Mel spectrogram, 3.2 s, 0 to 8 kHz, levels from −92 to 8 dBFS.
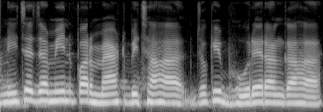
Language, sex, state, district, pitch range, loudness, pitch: Hindi, male, Jharkhand, Garhwa, 170-200 Hz, -12 LUFS, 180 Hz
